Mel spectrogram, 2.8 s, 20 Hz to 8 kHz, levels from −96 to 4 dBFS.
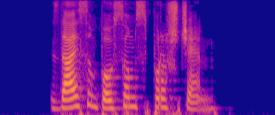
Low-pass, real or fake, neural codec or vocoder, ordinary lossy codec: none; real; none; none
